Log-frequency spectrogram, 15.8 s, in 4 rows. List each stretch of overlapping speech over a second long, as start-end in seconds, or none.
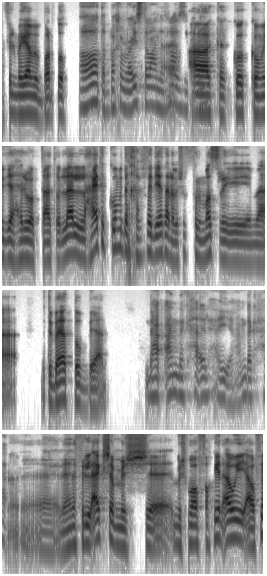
none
